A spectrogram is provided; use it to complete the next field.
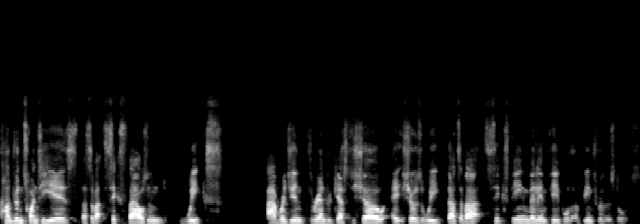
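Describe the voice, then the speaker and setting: A high-pitched man's voice with fairly even intonation and big swings in loudness, against a quiet background. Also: moderate pace. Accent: English. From England, Southwest London. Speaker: comedy club manager. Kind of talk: casual interview chat. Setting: live stream video call.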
